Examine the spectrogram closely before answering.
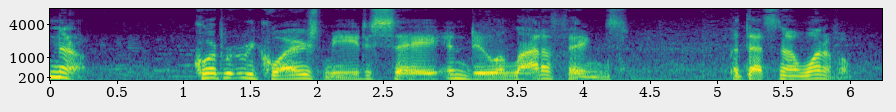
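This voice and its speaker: A man's raspy, put-on character voice at a moderate pace with long, frequent pauses, over clear background noise. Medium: video game. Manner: persuasive, upbeat.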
